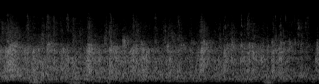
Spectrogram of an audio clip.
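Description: An audience at a global progress summit applauds in a continuous, even burst of many hands clapping, fairly distant and without talk over it.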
